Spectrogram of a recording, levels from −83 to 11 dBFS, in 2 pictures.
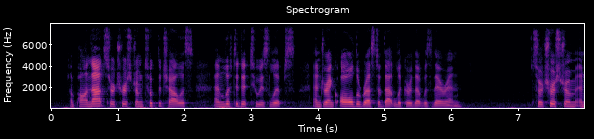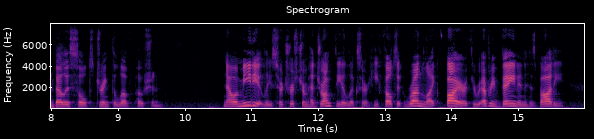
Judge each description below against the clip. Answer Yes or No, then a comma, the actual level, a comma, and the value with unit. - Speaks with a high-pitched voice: Yes, high, 195 Hz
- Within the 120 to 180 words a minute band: No, fast, 205 wpm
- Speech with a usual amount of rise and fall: Yes, average, 3.6 semitones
